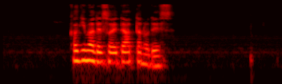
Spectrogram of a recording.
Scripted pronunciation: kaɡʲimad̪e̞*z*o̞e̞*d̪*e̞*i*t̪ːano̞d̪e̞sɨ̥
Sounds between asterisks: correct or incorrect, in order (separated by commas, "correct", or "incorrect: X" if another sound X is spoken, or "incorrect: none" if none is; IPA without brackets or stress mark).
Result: incorrect: s, incorrect: t̪, incorrect: a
